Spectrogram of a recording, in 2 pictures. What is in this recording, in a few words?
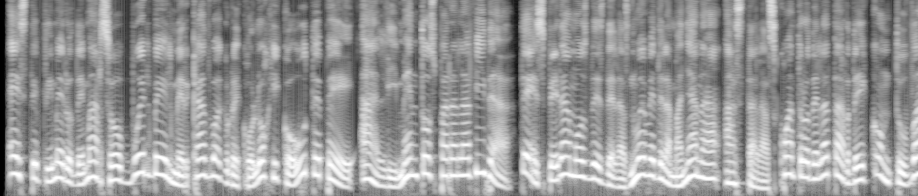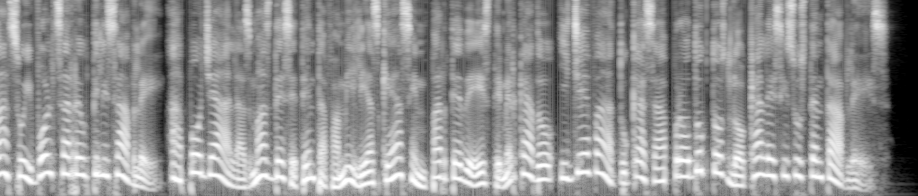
Spanish Latin American promos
